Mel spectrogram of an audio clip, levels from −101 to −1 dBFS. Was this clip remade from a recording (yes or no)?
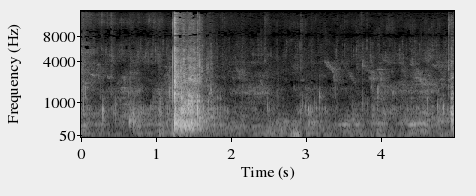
no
